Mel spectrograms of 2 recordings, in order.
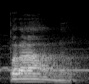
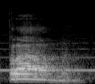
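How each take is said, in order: The two takes are said the same way.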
